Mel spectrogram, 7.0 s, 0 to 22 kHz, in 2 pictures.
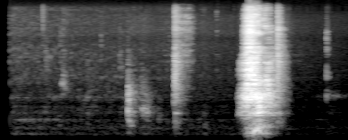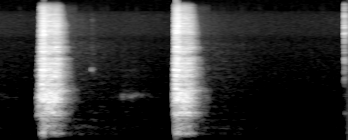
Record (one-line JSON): {"exhalation_length": "7.0 s", "exhalation_amplitude": 32768, "exhalation_signal_mean_std_ratio": 0.26, "survey_phase": "beta (2021-08-13 to 2022-03-07)", "age": "45-64", "gender": "Male", "wearing_mask": "No", "symptom_none": true, "symptom_onset": "12 days", "smoker_status": "Never smoked", "respiratory_condition_asthma": false, "respiratory_condition_other": false, "recruitment_source": "REACT", "submission_delay": "1 day", "covid_test_result": "Negative", "covid_test_method": "RT-qPCR"}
